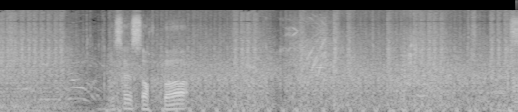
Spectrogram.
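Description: Vehicles explode in the video game GTA Chinatown Wars as loud, booming gunfire-like blasts, several in a row, heard under someone talking.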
